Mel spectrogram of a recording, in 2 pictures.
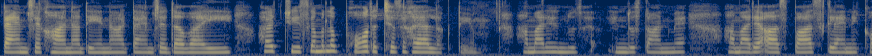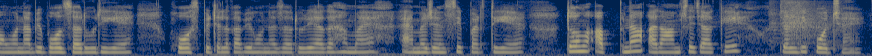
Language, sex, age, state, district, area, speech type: Urdu, female, 18-30, Uttar Pradesh, Ghaziabad, rural, spontaneous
